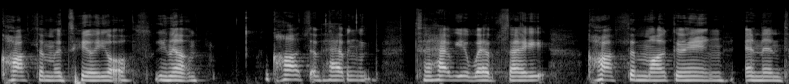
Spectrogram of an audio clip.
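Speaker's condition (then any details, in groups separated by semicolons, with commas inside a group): Cerebral palsy; born two months premature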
